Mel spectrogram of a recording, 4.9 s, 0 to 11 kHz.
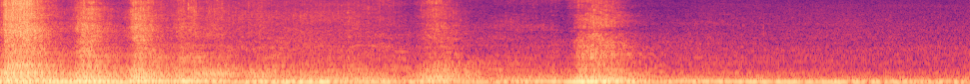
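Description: A 4x4's engine running and revving, with several short, loud rushes of noise in the first second and again twice more around the middle.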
